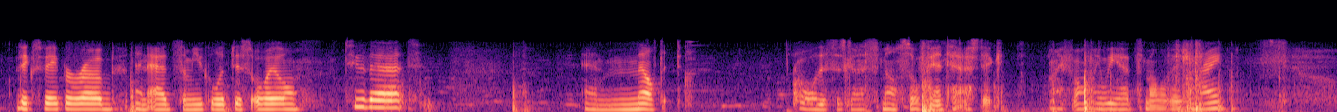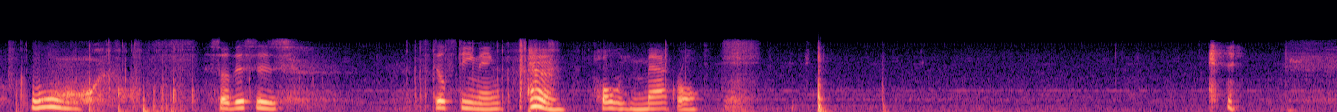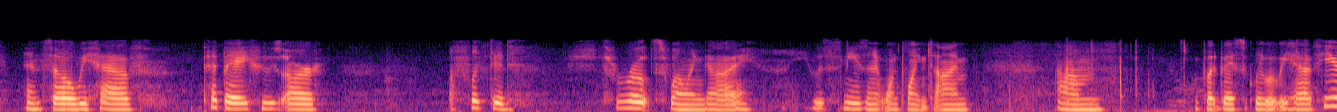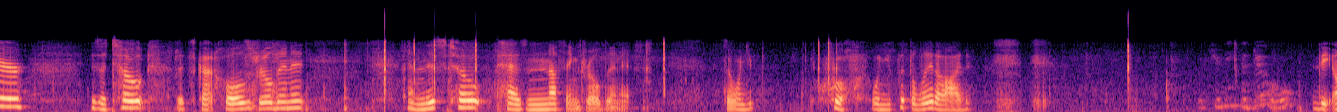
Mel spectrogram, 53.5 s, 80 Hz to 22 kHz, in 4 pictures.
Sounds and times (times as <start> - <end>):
Inside, small room: 0.0 - 53.4.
